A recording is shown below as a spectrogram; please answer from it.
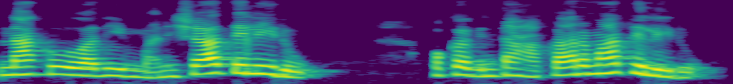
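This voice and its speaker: A woman guest telling a personal story in a conversation, earnest and halting, restarting and repeating herself. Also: a little high, animated. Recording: dull lo-fi sound.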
